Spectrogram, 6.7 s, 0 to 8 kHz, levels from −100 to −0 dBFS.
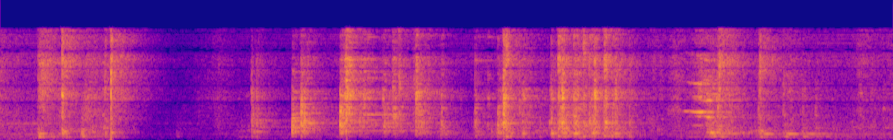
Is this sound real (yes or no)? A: yes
